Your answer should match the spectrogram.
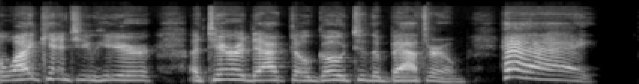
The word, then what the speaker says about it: pterodactyl: Why can't you hear a pterodactyl go to the bathroom? Hey! The P is silent.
